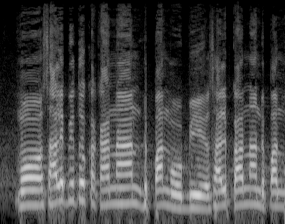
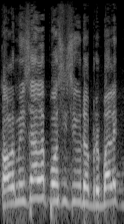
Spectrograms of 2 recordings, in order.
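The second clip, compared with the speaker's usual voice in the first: ordinary delivery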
